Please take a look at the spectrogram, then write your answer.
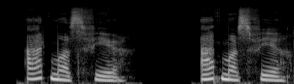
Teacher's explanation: âm đầu tiên là at đây là trọng âm luôn chúng ta lên cao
